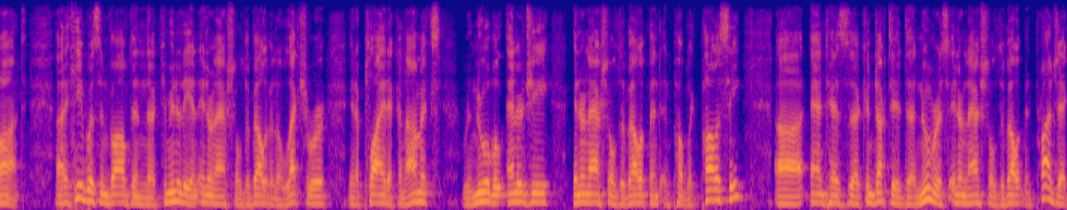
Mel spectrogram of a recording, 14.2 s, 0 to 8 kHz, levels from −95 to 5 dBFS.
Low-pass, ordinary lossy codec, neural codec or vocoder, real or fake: 7.2 kHz; Opus, 24 kbps; codec, 16 kHz, 16 kbps, FunCodec, trained on Chinese and English, 50 frames a second; fake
